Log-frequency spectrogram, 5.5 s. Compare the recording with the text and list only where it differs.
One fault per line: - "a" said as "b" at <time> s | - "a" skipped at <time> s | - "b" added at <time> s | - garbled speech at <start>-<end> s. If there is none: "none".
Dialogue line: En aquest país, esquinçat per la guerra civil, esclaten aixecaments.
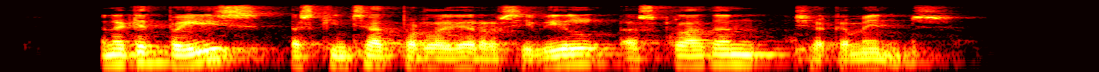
none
